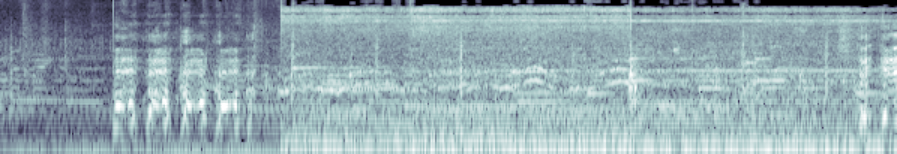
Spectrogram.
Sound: everyone laughing; wind whistling; upbeat chill music; costumed person laughs

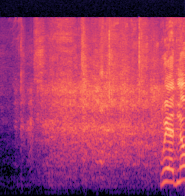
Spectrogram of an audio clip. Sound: audience laughs

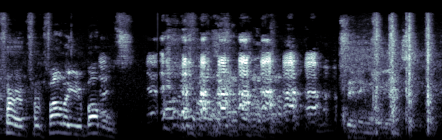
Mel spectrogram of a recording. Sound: all Laughing

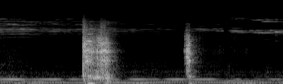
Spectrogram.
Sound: bottle thud

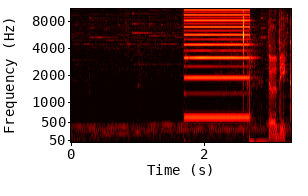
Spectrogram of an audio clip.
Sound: time-up buzzer

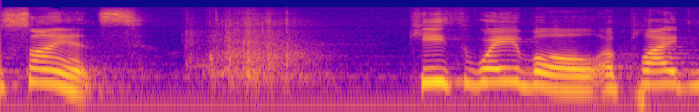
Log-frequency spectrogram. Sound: clap smack

